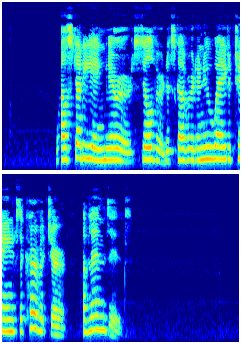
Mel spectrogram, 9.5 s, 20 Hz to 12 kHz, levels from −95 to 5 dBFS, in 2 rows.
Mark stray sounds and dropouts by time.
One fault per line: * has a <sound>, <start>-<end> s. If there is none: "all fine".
all fine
